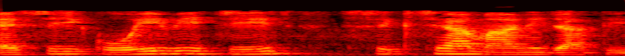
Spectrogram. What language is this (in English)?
Hindi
